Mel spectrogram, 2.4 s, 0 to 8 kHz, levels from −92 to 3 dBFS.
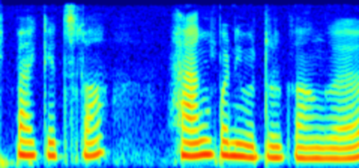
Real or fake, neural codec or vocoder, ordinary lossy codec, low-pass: real; none; none; 7.2 kHz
